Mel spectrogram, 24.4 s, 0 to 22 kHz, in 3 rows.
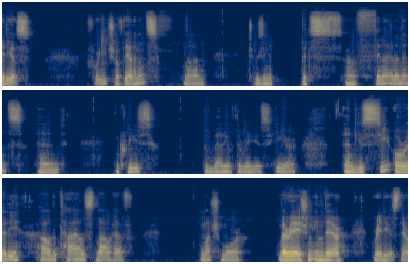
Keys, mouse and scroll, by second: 0.1-2.0 drag, 4.6 click, 4.9-7.6 scroll down 3, 7.6-8.5 scroll down 1, 8.5-9.3 scroll down 1, 10.2-12.7 middle drag, 10.2-11.7 scroll up 2, 11.7-12.7 scroll up 1, 20.1-22.9 middle drag, 22.9 click, 22.9-23.9 scroll up 2, 23.9-24.2 scroll up 1.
